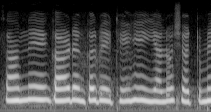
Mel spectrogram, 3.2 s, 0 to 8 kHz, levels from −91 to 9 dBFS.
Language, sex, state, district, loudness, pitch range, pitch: Hindi, female, Madhya Pradesh, Bhopal, -12 LUFS, 300-320 Hz, 315 Hz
